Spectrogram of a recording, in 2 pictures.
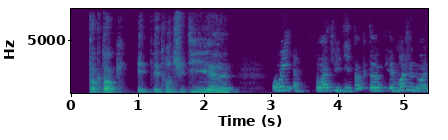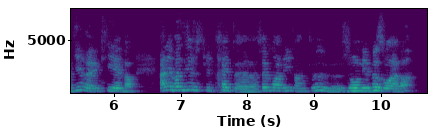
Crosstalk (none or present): none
